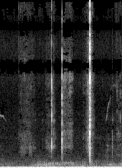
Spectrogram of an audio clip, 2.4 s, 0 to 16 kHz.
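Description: A few small clicks from a hand handling a metal camera lens, the sharpest about 1.8 seconds in, over a low steady hum.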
